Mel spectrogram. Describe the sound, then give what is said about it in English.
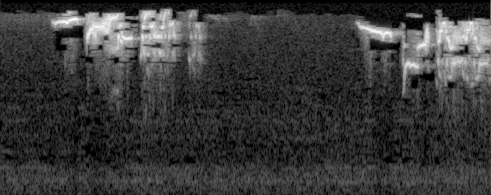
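A hermit thrush sings two clear, distinct, flute-like phrases, each opening on a pure held note before breaking into quick shimmering trills, separated by a pause of silence. “Its song has been described as ethereal, serene, or flute-like.”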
